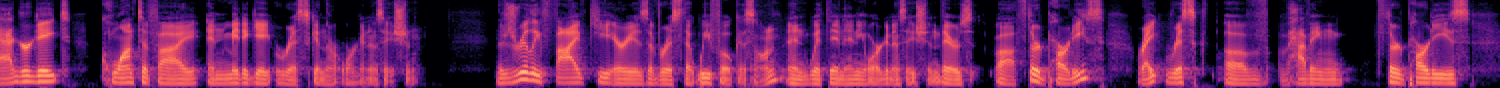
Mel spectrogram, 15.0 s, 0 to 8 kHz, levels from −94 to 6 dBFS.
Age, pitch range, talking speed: 40-59, 110-140 Hz, 130 wpm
